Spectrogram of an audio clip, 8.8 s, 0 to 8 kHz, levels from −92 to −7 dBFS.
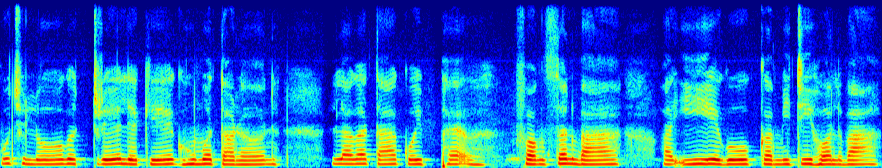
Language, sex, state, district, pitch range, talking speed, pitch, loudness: Bhojpuri, female, Uttar Pradesh, Deoria, 200-215 Hz, 110 wpm, 205 Hz, -19 LUFS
